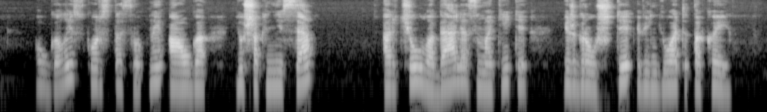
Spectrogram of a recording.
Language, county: Lithuanian, Kaunas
